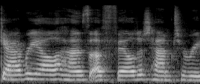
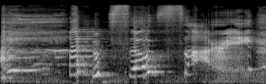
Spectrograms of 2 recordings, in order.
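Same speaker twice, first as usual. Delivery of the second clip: very high, drawn-out, laughing delivery. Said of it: "she's just like".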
